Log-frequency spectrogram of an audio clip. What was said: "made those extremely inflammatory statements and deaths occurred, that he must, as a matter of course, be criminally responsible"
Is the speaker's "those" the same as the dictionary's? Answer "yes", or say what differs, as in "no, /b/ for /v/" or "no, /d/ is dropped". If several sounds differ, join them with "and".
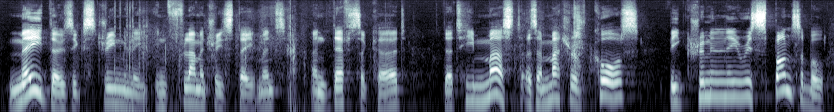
yes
